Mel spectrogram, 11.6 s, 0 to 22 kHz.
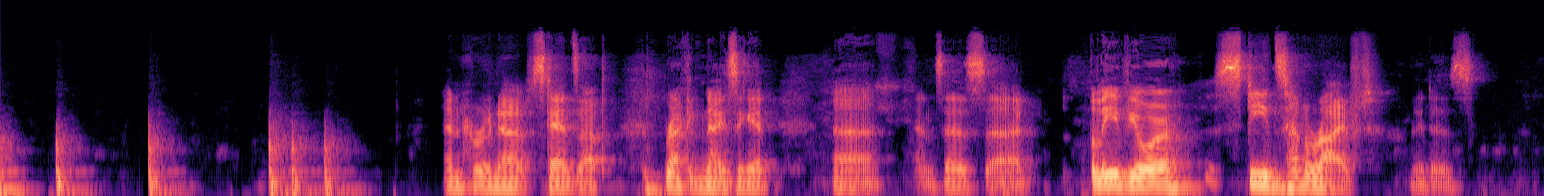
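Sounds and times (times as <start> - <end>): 
knocking on a wooden door: 0.0 - 1.4, 2.0 - 2.7
speech: 3.3 - 11.1.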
